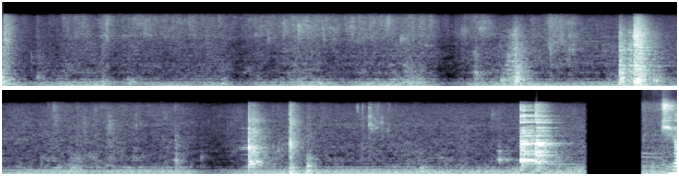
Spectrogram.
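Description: Thin syrup being poured from a saucepan over rolls in an aluminium baking tray: a faint liquid pour and drip, broken by several sharp knocks of pan and tray, over a steady low hum.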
